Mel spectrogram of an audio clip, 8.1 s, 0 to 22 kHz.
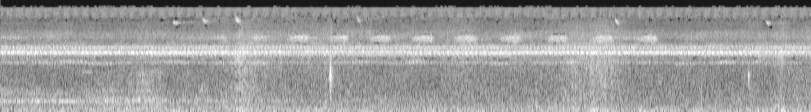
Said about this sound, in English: Krause captured this recording in Kenya in 1983 at a place called Governor's Camp. Listen closely, and you can pick out insects, frogs, elephants eating something, and the eerie wailing of a hyena.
